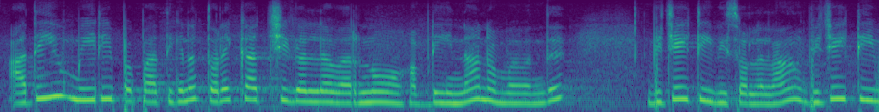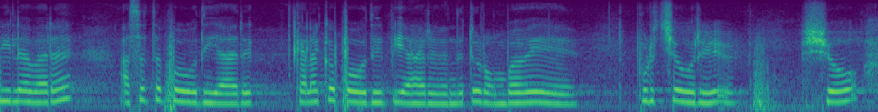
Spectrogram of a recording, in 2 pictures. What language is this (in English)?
Tamil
